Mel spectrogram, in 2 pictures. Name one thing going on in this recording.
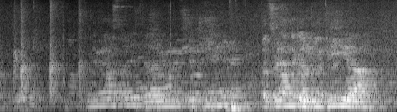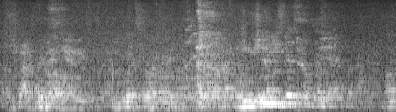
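A man speaks into a microphone, amplified through loudspeakers.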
